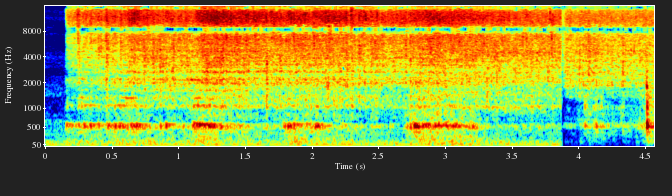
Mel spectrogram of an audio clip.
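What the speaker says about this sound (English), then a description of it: "I've let the oil heat up for a few minutes. So I'm gonna go ahead and add in the chopped veggies." Chopped vegetables sizzle and fry steadily in hot oil in a pan, a loud, continuous crackle that carries on for several seconds before briefly dropping away near the end.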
